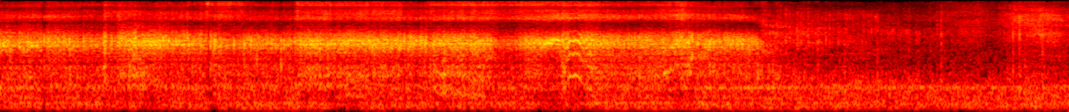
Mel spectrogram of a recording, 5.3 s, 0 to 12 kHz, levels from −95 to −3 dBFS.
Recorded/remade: recorded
